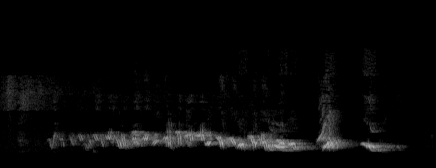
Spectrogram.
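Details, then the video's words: American robins of different ages foraging and singing in a chorus with other birds; a continuous warbled run of chirping notes for about three and a half seconds, ending in two sharper separate phrases. "American Robin - Bird Song and Call"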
